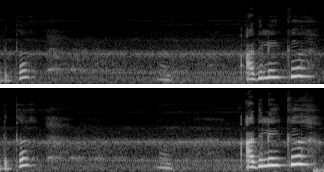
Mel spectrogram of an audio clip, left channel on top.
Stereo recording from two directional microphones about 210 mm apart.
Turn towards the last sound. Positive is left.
turn(degrees=-15)  # may be behind; listen again after turning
